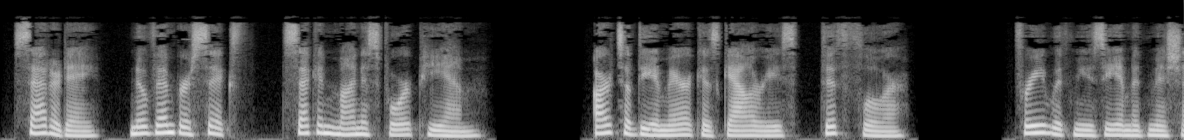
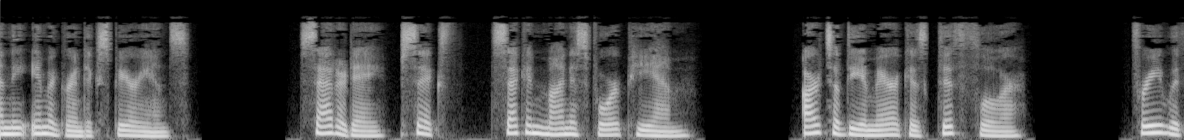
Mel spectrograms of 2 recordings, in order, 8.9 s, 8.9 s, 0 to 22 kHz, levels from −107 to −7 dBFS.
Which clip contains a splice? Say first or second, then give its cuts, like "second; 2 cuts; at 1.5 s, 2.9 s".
second; 2 cuts; at 3.0 s, 7.0 s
